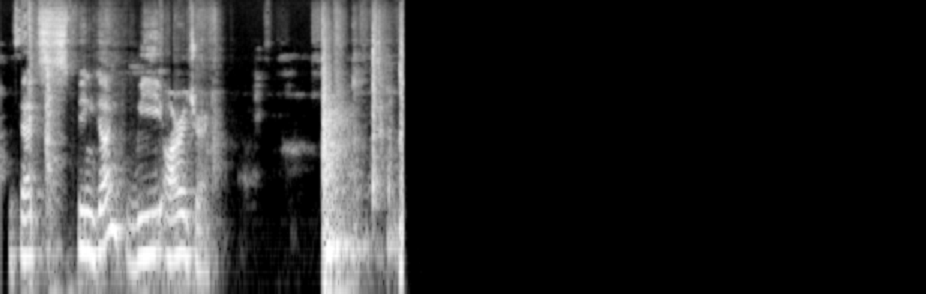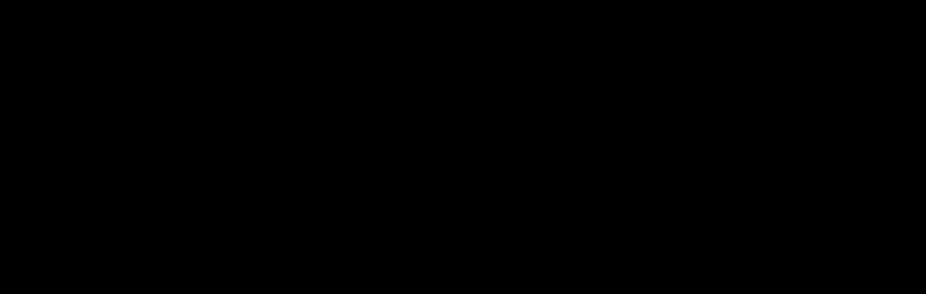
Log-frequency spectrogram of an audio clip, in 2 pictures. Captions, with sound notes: If that's being done, we are adjourned. (gavel bangs)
